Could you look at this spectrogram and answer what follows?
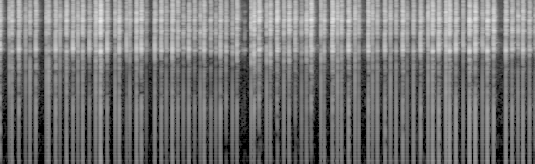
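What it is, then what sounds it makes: Metal aerosol can. A hollow metal Lynx aerosol deodorant can is tapped rapidly with long nails, producing a dense stream of sharp, bright clicks with a tinny high ring. The taps barely decay, with almost no low end, and come in quick bursts separated by brief pauses.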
